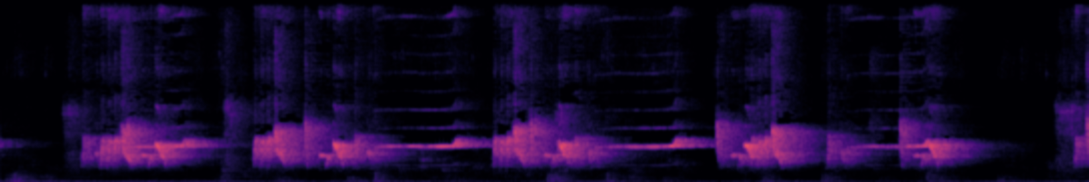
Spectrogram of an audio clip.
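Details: Scarlet-backed flowerpecker at home during training, singing five quick phrases of buzzy high chips that end in a sustained thin whistle, delivered roughly once a second with no other sounds.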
